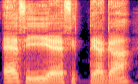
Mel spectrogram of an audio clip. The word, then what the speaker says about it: fifth: Se escreve F-I-F-T-H, ninguém fala o segundo F. É como se fosse F-I-T-H. Fifth. Impossível falar. Ninguém fala fifth. Não. Fifth. Fifth. É mais fácil, mais simples.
